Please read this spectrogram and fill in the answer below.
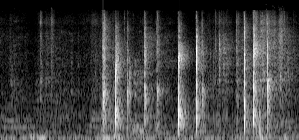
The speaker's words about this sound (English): I was quite fine with the mocking golf clap. If it was their way of rookie hazing, good for them.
